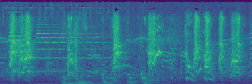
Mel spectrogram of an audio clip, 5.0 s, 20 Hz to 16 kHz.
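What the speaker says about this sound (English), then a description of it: "Hey, lady, you better do something about these dogs" Several dogs bark, yip and whimper loudly and close by in a street scene from a 1985 police drama, while people talk over the noise.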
